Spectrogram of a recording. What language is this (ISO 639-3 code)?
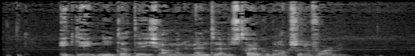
nld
